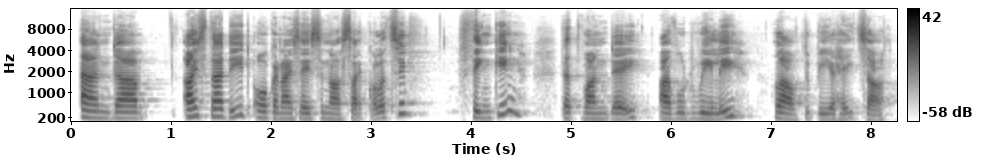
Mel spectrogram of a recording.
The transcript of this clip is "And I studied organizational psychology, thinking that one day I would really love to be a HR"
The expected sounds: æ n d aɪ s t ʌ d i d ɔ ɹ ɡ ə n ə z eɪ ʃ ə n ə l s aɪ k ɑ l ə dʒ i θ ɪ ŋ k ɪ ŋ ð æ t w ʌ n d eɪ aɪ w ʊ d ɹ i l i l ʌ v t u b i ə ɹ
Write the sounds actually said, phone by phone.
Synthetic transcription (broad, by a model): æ n d aɪ s t ʌ d i d ɔ ɹ ɡ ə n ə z eɪ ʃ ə n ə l s aɪ k ɑ l ə dʒ i θ ɪ ŋ k ɪ ŋ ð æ t w ʌ n d eɪ aɪ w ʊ d ɹ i l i l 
